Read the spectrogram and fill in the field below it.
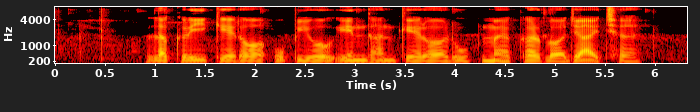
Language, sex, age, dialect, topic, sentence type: Maithili, male, 18-24, Angika, agriculture, statement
